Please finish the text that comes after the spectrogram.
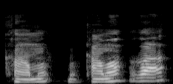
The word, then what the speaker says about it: Kamala: And basically, instead of her name, it's a comma and then an LA, so that you know how to say her name, Kamala, right?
